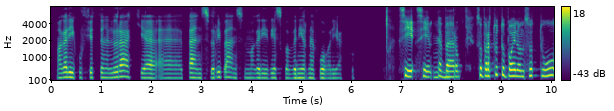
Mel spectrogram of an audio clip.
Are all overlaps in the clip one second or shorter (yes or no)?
yes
